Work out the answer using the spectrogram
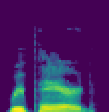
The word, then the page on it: repaired: British English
